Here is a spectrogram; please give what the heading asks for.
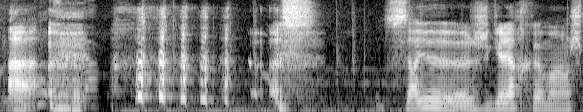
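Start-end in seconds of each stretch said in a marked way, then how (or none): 0.5-3.8 high breathy laugh. Real, not acted. Rire de soulagement.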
